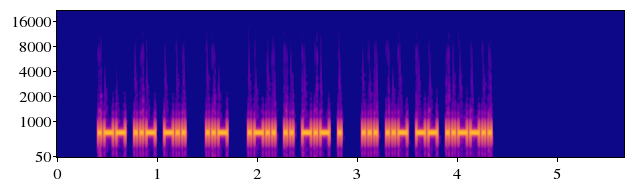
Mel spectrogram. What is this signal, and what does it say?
Morse code, heard as a keyed tone, about 40 wpm, 700 Hz. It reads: WUD U LIKE SUM?
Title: Sentences from Top 100 Words and Abbreviations 40wpm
